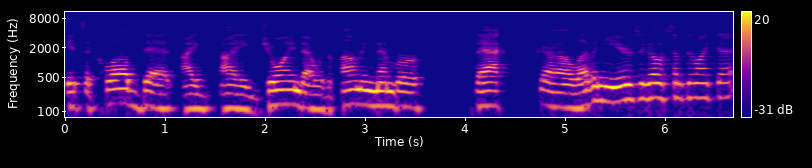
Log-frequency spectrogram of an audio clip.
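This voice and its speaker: Lively in intonation, a man talks at a moderate pace and medium pitch in an ordinary speaking voice. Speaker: webinar presenter. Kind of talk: online training presentation. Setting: video call.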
